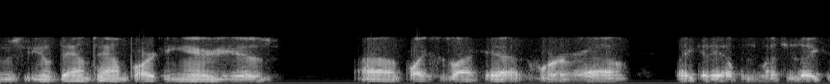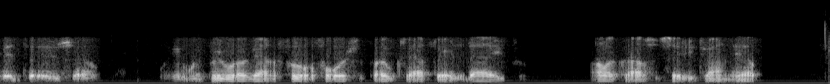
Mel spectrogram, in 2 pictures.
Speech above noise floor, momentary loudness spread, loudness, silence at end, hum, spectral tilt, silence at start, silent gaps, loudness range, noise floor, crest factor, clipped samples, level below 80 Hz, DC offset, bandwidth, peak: 40 dB; 9 LU; -18 LUFS; 0.7 s; 60 Hz at -55 dBFS; -8.5 dB/octave; 0 s; none; 3 LU; -57 dBFS; 18 dB; under 0.1%; -56 dBFS; under 0.1%; 5.2 kHz; -2 dBFS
